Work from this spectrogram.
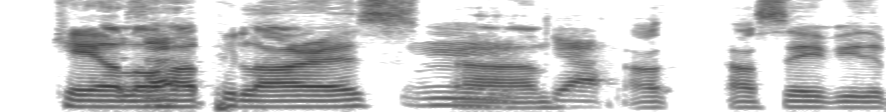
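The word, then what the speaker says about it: Kealoha Pilares: And Kaloa Pilaris? Kealoha Pilaris. Yeah. I'll save you the pronunciation there, but yeah, Kealoha Pilaris.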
